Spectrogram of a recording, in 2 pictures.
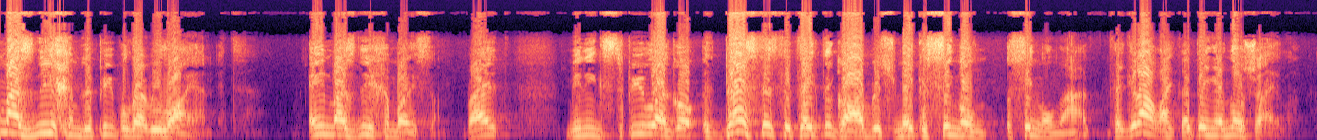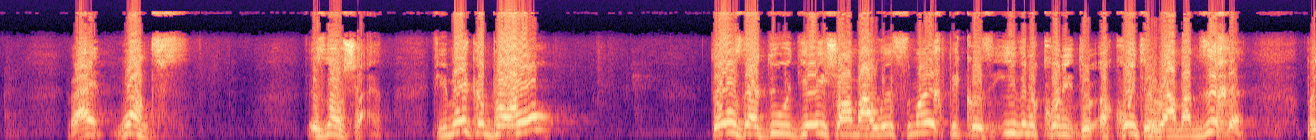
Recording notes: Shiur recorded in Yeshivas Ohr Reuven, Monsey, NY.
